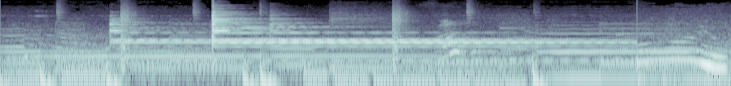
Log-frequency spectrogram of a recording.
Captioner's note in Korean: 참으로 좋아하는 #풍경소리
